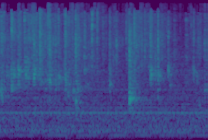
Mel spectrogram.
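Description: Six litres of water poured in for Neapolitan pizza dough, a steady, moderately loud splashing gush that runs continuously with no voices.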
